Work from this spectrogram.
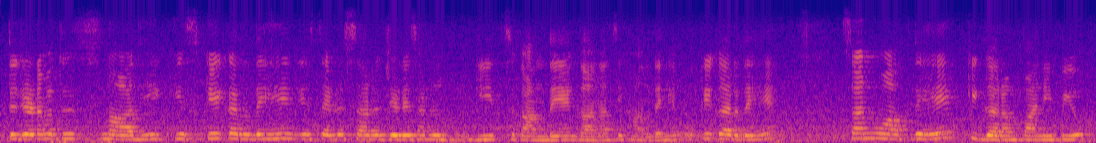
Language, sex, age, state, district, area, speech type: Dogri, female, 18-30, Jammu and Kashmir, Reasi, urban, spontaneous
